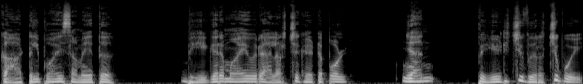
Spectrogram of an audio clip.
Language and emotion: Malayalam, fearful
